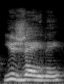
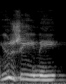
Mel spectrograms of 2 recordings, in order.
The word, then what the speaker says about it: Eugenie: pronounce it which is the way that I pronounce it usually not Eugenie I don't care what the French or any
